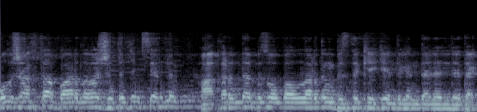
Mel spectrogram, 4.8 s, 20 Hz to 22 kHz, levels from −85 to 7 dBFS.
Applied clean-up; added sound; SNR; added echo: neural separator model SepFormer DNS4.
